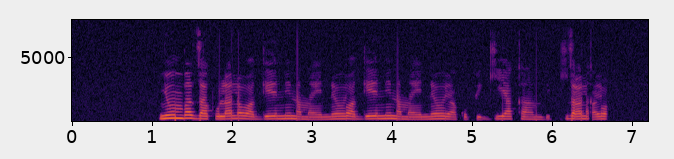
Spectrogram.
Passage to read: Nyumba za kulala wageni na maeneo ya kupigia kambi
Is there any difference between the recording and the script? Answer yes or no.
yes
